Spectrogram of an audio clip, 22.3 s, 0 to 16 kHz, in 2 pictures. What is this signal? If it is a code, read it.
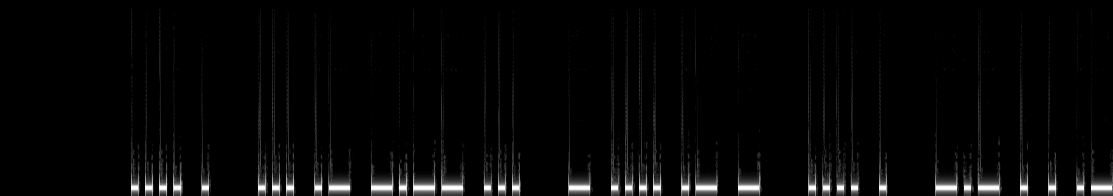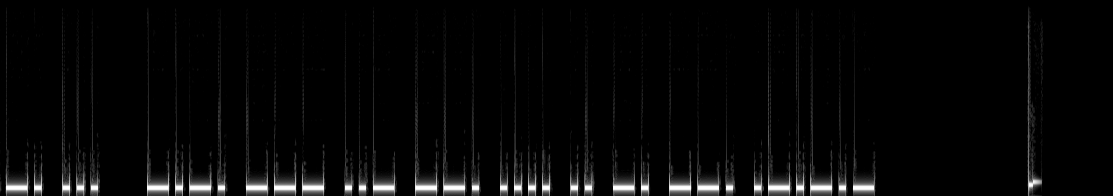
Morse code, heard as a keyed tone, about 17 wpm, 700 Hz. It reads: HE SAYS THAT HE KEEPS COUGHING.
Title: Additional Easy Phrases 17wpm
